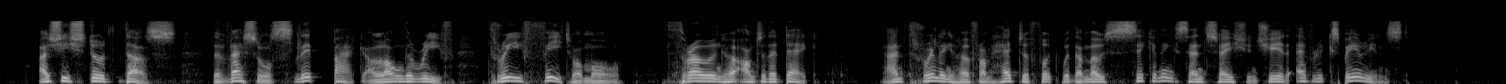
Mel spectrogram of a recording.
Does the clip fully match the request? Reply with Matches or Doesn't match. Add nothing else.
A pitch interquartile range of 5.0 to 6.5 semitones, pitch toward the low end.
Matches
